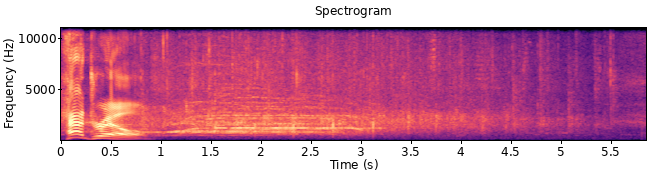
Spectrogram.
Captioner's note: audience cheering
